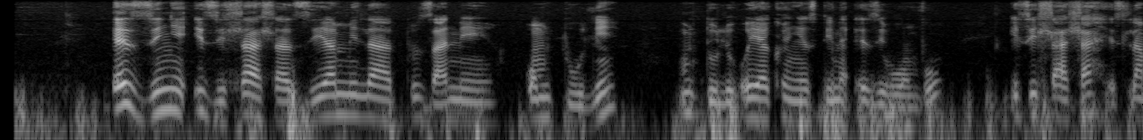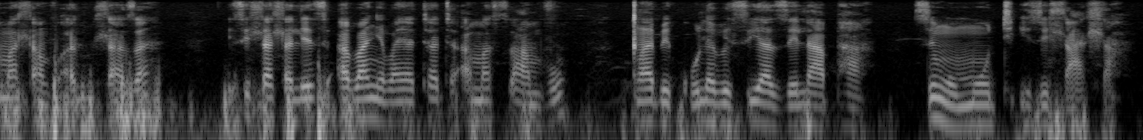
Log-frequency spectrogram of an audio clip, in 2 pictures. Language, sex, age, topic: North Ndebele, male, 25-35, health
